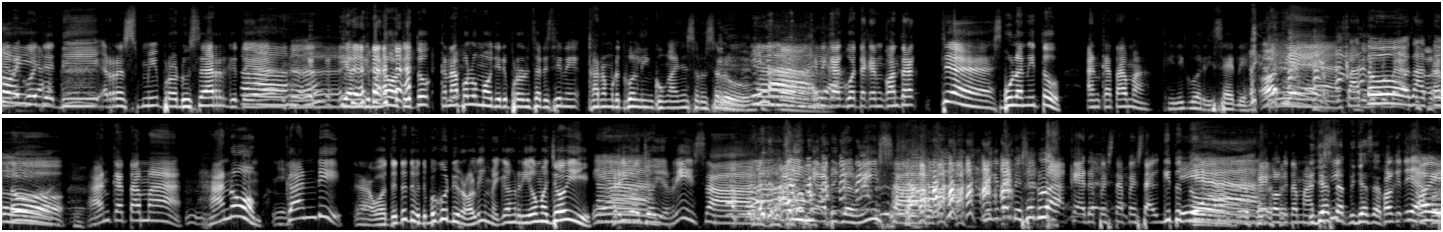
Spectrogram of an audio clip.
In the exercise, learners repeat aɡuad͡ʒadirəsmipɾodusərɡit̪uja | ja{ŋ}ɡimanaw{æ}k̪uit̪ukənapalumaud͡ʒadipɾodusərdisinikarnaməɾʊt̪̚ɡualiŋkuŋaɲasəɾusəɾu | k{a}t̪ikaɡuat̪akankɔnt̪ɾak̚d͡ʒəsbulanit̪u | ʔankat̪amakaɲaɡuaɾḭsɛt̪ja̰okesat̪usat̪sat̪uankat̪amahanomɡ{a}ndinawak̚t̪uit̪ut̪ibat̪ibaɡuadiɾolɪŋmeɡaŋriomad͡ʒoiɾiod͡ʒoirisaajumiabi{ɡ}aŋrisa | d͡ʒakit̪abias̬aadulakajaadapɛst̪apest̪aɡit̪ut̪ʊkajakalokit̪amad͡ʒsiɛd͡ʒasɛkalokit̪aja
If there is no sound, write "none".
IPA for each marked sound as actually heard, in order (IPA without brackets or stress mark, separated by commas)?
ŋ, a, ə, a, ɡ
